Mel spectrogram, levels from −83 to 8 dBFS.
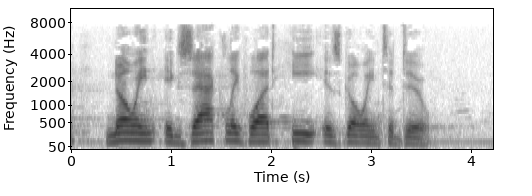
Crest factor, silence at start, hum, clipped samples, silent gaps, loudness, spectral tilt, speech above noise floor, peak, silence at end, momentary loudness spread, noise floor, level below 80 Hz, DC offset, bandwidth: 18 dB; 0 s; none; under 0.1%; none; -21 LUFS; -6 dB/octave; 30 dB; -4 dBFS; 0.65 s; 9 LU; -51 dBFS; -56 dBFS; under 0.1%; 8 kHz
